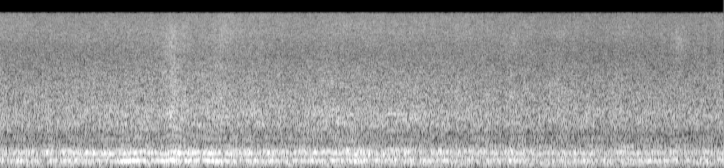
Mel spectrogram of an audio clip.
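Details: A swarm of bees out of its hive gives a dense, steady droning hum, low tones layered together with no pause, broken only by faint brief ticks.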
